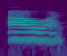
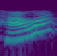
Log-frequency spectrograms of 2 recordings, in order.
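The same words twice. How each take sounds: First: The word begins directly with a vowel sound. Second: The word begins with an audible H sound. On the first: The speaker calls it right. "it is hour. So H is silent here" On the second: The speaker calls it wrong. "Will you read hour? No"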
